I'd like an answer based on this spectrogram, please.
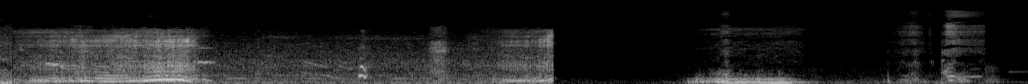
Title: Baby is trying hard to sleep when papa snoring sound is loud 🙄 😒 😑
